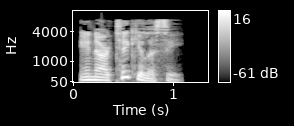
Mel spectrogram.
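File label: "inarticulacy", British English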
